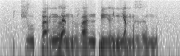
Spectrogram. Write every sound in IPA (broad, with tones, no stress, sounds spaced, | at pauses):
t͡ɕ u˨˦ ɓ a̰˧˥ ŋ l a̰˧˨ n v a˨˦ n ɗ i˧˩ ə̯ ɲ a̰˧˨ m ɣ ə̤˨˩ m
